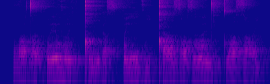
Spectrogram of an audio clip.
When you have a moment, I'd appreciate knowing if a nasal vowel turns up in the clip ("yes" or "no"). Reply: yes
